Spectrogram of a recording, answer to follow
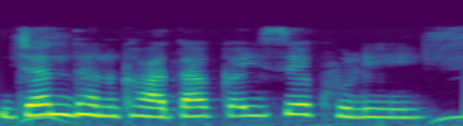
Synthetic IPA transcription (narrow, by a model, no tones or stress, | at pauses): d͡ʒɐnd̪ʱɐnkʰaːt̪akɐisekʰʊliː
